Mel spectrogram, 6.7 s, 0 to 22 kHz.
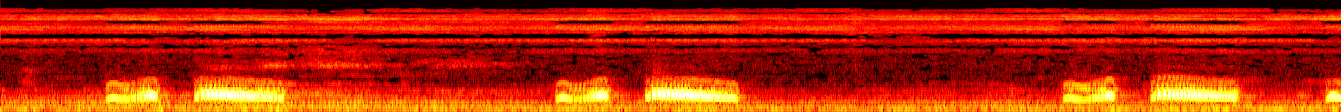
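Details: Spotted dove (Malaysian tekukur) at a bird trap using an uncovered decoy bird, Malaysia, 11 August 2020: three mellow coo phrases, each a short rising note then a longer falling one, about every two and a half seconds.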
